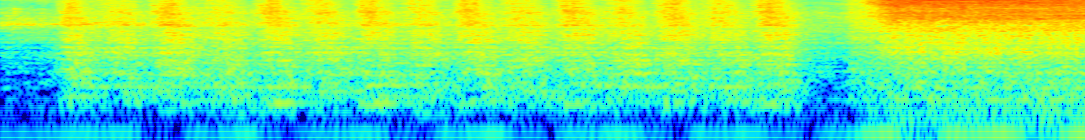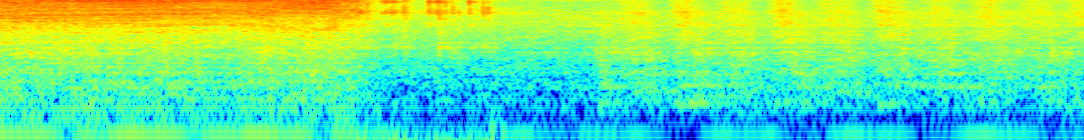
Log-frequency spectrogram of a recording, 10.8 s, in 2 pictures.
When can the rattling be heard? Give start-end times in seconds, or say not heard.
7.2-7.9.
